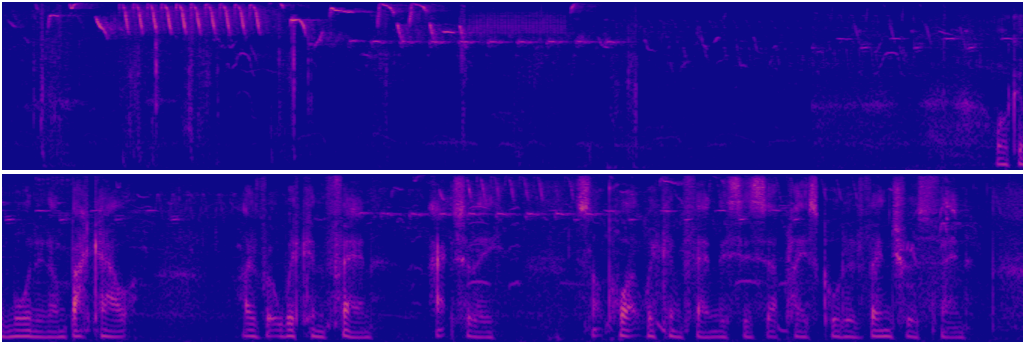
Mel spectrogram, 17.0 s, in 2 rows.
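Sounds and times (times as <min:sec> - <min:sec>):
small birds singing: 0:00.0 - 0:17.0
fast bird trill: 0:07.0 - 0:16.4.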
